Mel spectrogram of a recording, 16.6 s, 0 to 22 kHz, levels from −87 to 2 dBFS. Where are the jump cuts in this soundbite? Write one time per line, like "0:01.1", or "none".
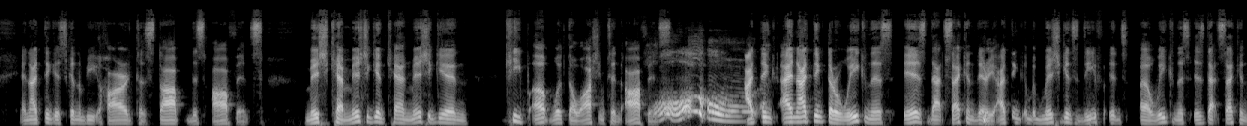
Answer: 0:05.1

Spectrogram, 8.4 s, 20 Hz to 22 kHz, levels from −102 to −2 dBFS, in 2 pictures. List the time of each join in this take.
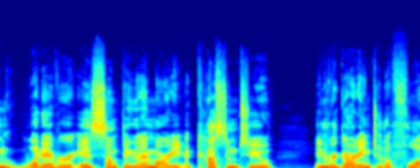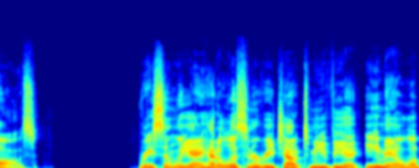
none

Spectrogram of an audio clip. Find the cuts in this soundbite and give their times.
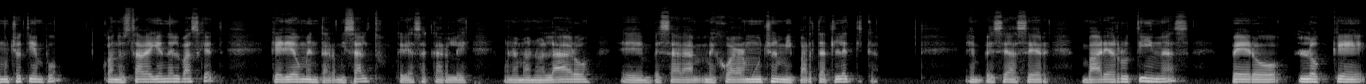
0:04.0
0:09.6

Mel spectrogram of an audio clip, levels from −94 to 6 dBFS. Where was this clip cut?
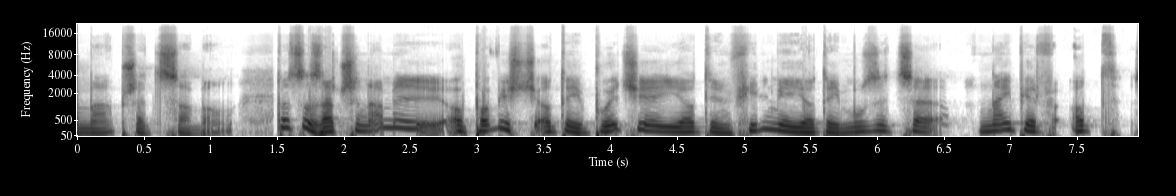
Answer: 0:01.5

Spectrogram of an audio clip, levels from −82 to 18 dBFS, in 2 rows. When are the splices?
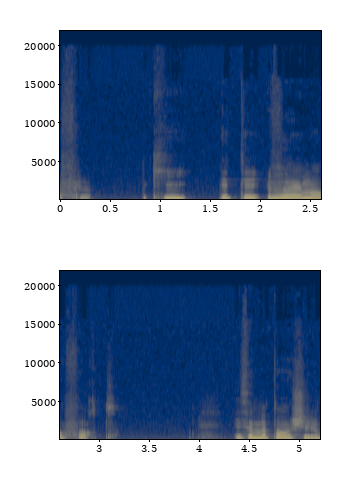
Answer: none

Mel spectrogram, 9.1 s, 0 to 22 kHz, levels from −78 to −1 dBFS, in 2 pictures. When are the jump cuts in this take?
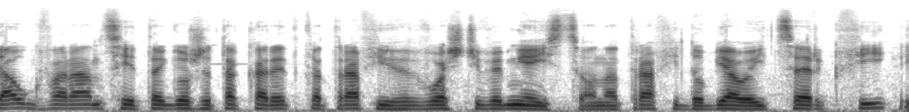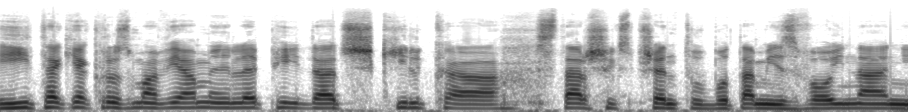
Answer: none

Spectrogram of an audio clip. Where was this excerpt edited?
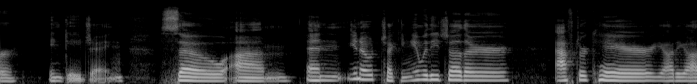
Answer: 0:03.0

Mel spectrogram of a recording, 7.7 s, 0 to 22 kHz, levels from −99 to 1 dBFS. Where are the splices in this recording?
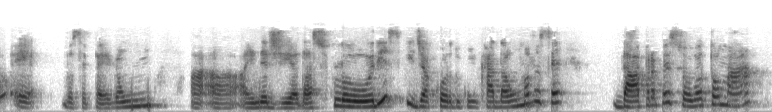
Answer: none

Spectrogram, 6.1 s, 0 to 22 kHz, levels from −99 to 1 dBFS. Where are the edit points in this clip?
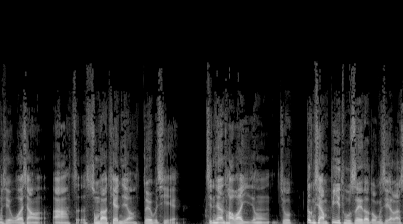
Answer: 0:03.1

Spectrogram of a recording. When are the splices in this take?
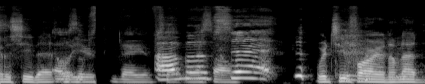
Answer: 0:00.9
0:02.9

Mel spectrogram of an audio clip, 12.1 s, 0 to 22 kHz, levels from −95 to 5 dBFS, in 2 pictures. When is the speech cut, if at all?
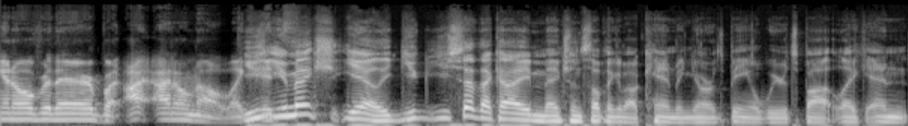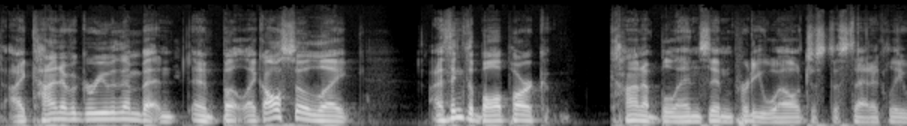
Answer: none

